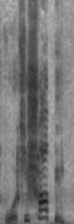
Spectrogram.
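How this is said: It is said with a Brazilian Portuguese pronunciation. "nós diremos"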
